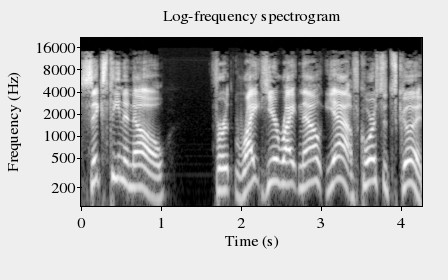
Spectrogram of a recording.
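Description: A man with an American accent uses a raised, projected voice, high in pitch and bright, sharp in tone, at a fairly slow pace. The recording is very clean and dry, close with no echo, over a silent background. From US Midwest (South Bend, Indiana). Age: 30s. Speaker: sports radio host. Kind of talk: sports talk radio. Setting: radio studio.

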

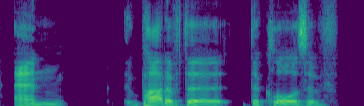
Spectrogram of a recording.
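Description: The speaker has an Australian accent, and the recording is very clean with a silent background and a dry, close sound with no echo. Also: man. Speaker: movie podcast guest. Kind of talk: casual chat. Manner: calm and tranquil.

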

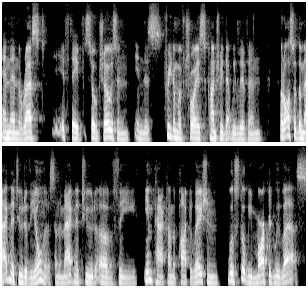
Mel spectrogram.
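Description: Against a quiet background, a man with a plain, everyday voice and a fairly high pitch talks at a moderate pace with ordinary pitch variation. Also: hardly any pauses. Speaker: physician co-host. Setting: video call.

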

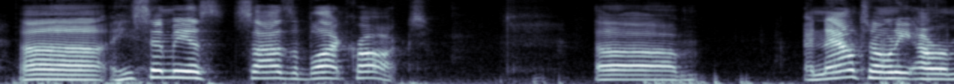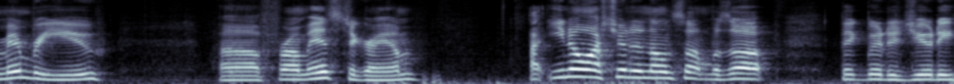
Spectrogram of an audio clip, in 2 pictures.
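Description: A man speaks with a Southern US accent, in a high pitch with ordinary variation. His tone is bright and sharp, and his pace fairly slow. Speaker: radio host and podcaster. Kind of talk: casual chat. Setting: home studio. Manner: animated.

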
